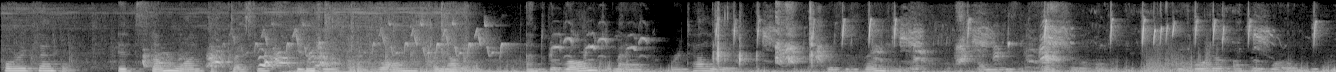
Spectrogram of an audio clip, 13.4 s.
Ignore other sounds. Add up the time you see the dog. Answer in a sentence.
You can hear the dog for 5 seconds altogether.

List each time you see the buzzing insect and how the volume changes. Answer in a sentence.
You can't hear the buzzing insect here.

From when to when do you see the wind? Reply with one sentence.
You can hear the wind from 2.8 to 13.3 s.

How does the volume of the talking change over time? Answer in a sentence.
The loudness of the talking goes down.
